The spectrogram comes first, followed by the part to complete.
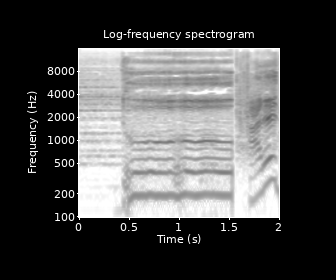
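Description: A man's voice holding one long, steady hummed note, like a chanted 'om', for about a second, then breaking into swooping sounds whose pitch rises and falls again and again near the end.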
